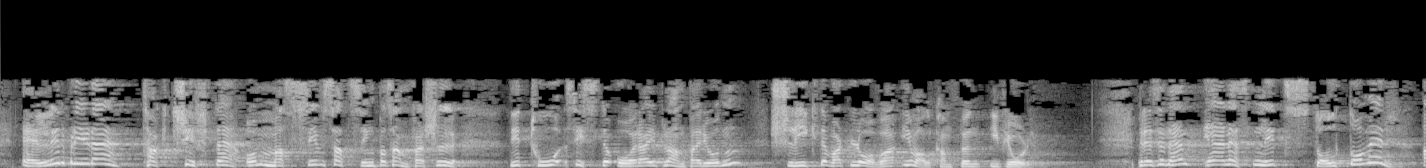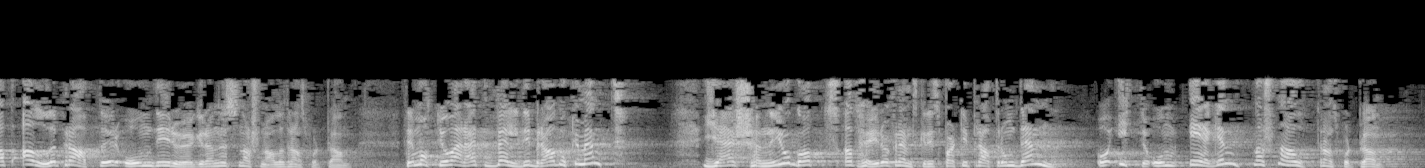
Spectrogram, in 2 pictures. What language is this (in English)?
Norwegian Bokmål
